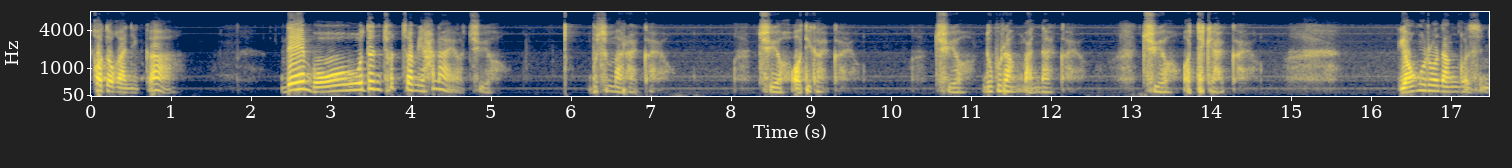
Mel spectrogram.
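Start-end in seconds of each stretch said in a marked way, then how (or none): 4.7-14.5 soft, lower whispered pleas to the Lord; whispered prayer. Retold or imitated. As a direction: whisper each question like a humble prayer. Quoting her own prayers. (낮게 속삭이는 기도)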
